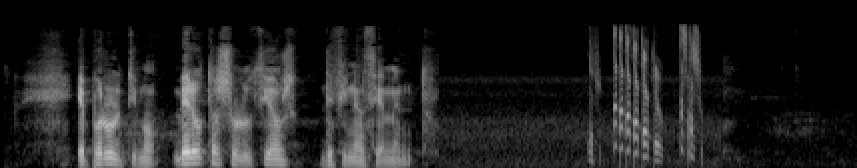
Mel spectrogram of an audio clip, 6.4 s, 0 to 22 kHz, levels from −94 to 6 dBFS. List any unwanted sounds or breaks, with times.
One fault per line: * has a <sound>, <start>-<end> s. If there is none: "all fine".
* has a chirp, 4.4-5.3 s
